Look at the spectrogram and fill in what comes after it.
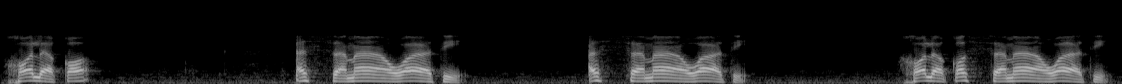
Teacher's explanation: خا اور قاف حروف مستعلیہ میں سے، لام مستعلیہ میں سے نہیں ہے، لہذا خا اور قاف کو پر پڑھنا ہے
